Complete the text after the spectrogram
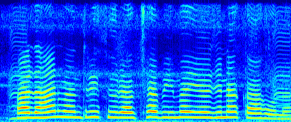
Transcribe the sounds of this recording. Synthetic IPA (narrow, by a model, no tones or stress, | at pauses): pɾəd̪ʱanmənt̪ɾisuɾək̚t͡ʃʰabʱimẽjod͡ʒnakaɦolə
